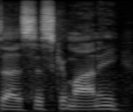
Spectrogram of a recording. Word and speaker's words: Ciscomani: President, by the way, it's Ciscomani?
